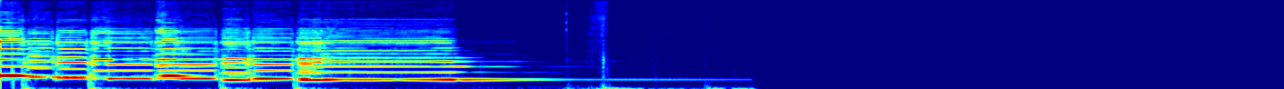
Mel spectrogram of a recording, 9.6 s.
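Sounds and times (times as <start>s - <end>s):
slow waltz: 0.0s - 5.6s.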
